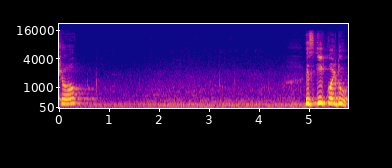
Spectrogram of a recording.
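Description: A man speaks clearly in a lecturing tone.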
